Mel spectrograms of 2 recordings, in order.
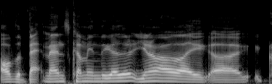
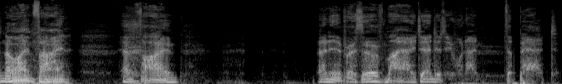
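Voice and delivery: hoarse growl, trailing softer; Bruce Wayne; 3 semitones lower, 3 dB quieter than usual. Retold or imitated. Billionaire refusing a lozenge, growled reply. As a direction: rasp it like you need a lozenge. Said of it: "you need a lozenge?".

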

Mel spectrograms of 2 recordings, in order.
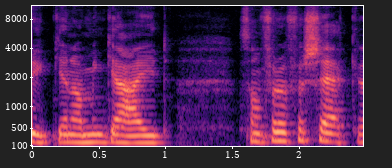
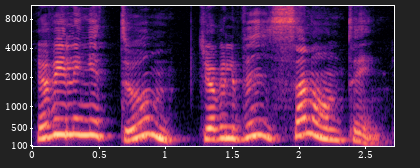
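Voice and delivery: put-on pleading boy; 7 semitones higher, 5 dB louder than usual.

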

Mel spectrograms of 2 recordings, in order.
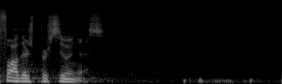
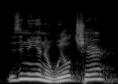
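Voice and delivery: put-on child voice; 7 semitones higher, 5 dB louder than usual. Six-year-old boy asks.

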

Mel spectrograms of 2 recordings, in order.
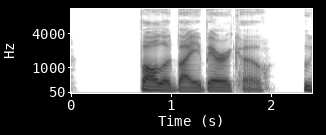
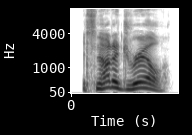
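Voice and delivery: high, loud urgent shout; captain cuts off the question; 8 semitones higher, 9 dB louder than usual. A narrator's reading. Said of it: "Kikoa shouted".

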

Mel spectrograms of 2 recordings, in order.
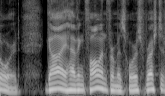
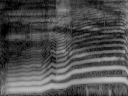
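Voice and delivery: flat refusal; 12 semitones higher than usual. Retold or imitated. Generals refusing.

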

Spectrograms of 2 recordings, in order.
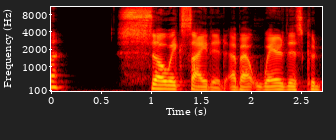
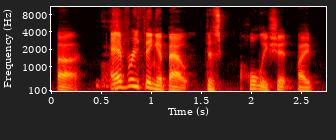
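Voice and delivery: ordinary delivery

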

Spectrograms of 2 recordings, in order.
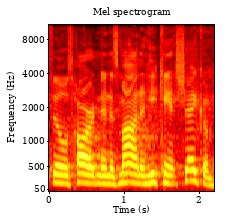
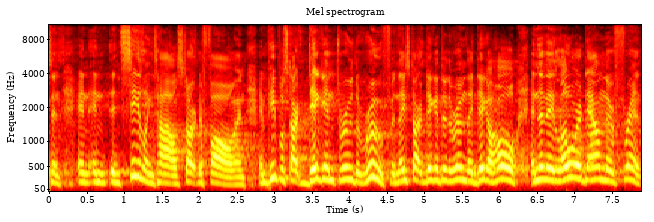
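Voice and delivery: higher, louder building sermon; preaching at full force; 5 semitones higher, 5 dB louder than usual. Real, not acted. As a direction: drive the story home with rising energy.

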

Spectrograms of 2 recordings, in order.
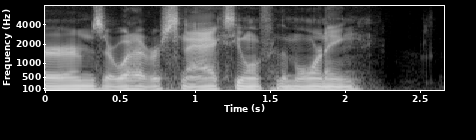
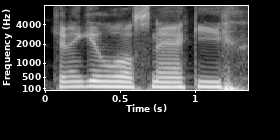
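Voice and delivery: much higher, louder mimicking voice; imitating his companion wheedling; 12 semitones higher, 6 dB louder than usual. Hunter mimics her asking for a little snacky, high wheedling. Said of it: "she starts, like, yelling out the window".

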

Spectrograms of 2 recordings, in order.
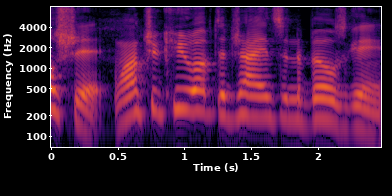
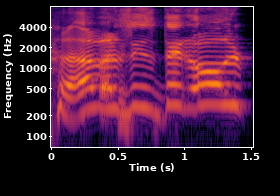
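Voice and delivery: higher, louder hammed-up old fan, shouting; old diehard caller; 6 semitones higher, 6 dB louder than usual. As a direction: bellow it like a crusty season-ticket fan on the radio. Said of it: "whatever the hell this guy wants to say".

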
